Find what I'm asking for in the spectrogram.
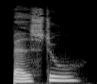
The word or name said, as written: badstue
